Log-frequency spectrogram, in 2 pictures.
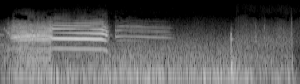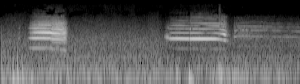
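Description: A bird calling three times: loud, drawn-out calls, each with a rough start that settles into a clear, nasal tone and drops in pitch at the end. The first and last calls trail a softer, lower second note.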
